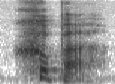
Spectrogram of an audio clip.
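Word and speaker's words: חופה: It's a hard guttle guttural ch like you would pronounce the ch in bach. So koopa.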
